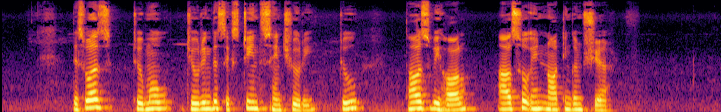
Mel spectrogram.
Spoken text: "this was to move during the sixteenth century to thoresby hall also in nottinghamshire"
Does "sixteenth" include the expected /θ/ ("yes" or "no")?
no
